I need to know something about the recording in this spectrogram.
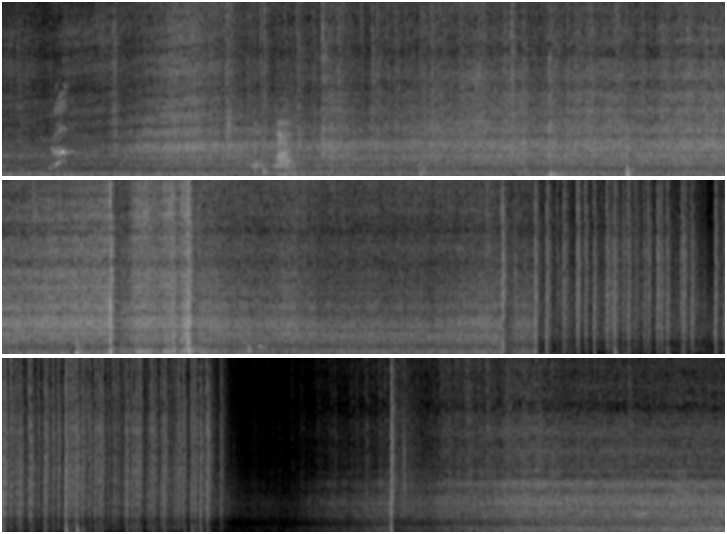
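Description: A firework fountain hisses and roars steadily.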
